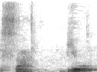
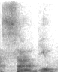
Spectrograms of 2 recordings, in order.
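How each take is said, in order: First: "sa, bio" broken in two, second part punched louder; split into syllables. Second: Said in the usual way. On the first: Shown as a demonstration. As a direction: pause between "sa" and "bio", stressing the diphthong. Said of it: "onde que tá o ditongo crescente?". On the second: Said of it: "Qual é a palavra?".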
